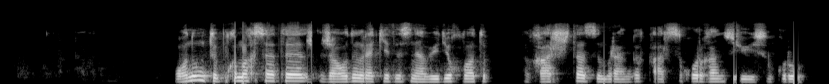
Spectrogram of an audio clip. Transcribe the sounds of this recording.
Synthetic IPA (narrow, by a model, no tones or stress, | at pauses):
wo̞nəɴt̪ʰʏpkʲɪmɑqsɑt̪əʒɑwd̪əɴrakʲe̞t̪asɪnæwe̞d̪e̞qʰʊlˠɑt̪əp̚ | ʁɑɾʃə̥t̪ɑzəmɾʔɑɴʁəqʰɑɾsəqʰo̞ɾʁɑnsʏejɪsɪɴqʰʊɾu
